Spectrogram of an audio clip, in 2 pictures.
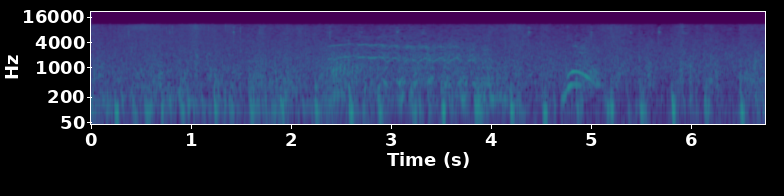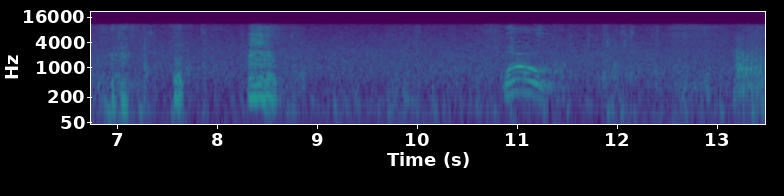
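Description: Horses' hooves thud as they walk over snowy ground.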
